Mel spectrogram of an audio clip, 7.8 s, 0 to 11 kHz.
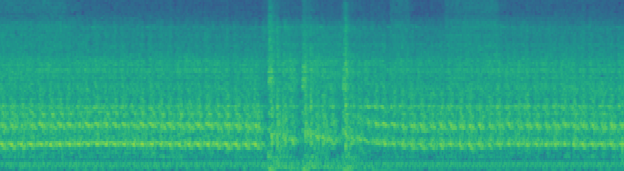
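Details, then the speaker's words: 1941 GMC one-ton pickup, 230ci straight six, first start attempt after about 20 years: steady cranking with a short catch of firing that never picks up. It fires but won't keep running; possibly flooded, and the fuel pump still needs hooking up to feed the carburetor. "all right so we know for sure that this thing will fire i think the next step is going to be for us to get that fuel pump hooked back up so we can see if we can put some fuel into that carburetor and see if we can make it run"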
